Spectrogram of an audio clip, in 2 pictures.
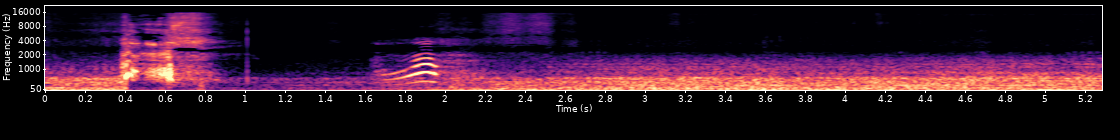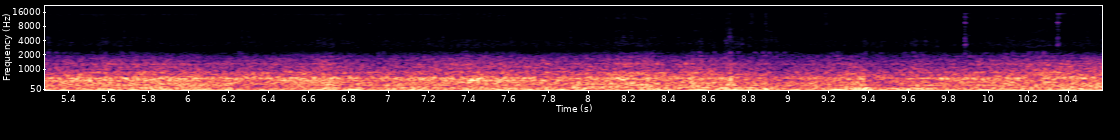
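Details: A single brief sharp sneeze and a short voiced sound, caught while driving over steady engine noise: sneezing.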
